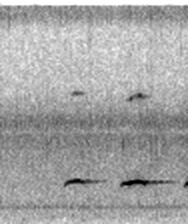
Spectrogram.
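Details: A plaintive cuckoo at a river in Indonesia gives three short, clear, high whistled notes about half a second apart, over a faint steady background hiss.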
